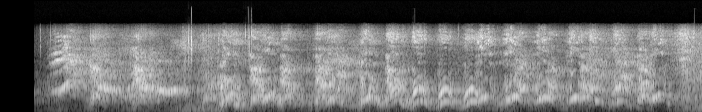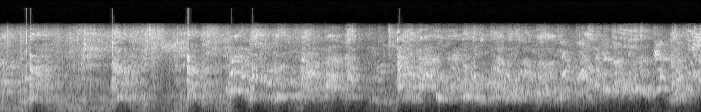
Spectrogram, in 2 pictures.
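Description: Many kenneled shelter dogs barking and yipping at once, their calls overlapping into a continuous loud din.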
